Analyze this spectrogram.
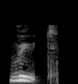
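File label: "root" British English; Time, history; Thời gian, lịch sử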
